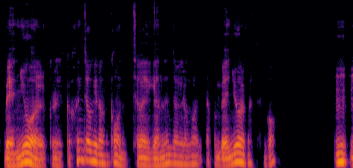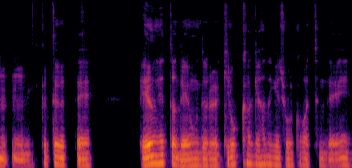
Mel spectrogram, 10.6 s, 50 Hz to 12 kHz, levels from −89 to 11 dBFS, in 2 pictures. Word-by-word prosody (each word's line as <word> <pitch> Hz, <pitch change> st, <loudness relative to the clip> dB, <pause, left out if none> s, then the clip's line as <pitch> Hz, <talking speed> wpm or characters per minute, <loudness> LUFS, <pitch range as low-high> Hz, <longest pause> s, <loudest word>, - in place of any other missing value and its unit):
매뉴얼 95 Hz, +1 st, +6 dB
그러니까 90 Hz, -2 st, -8 dB
흔적이란 150 Hz, -8 st, +1 dB
건, 115 Hz, -9 st, -2 dB
제가 100 Hz, -1 st, 0 dB
얘기한 95 Hz, +1 st, -1 dB
흔적이란 110 Hz, -3 st, -2 dB
건 110 Hz, 0 st, -6 dB
약간 95 Hz, -2 st, -8 dB
매뉴얼 120 Hz, +9 st, +5 dB
같은 120 Hz, -2 st, -10 dB, 0.2 s
거? 105 Hz, +8 st, -5 dB, 0.9 s
음음음. 90 Hz, -11 st, +1 dB
그때그때 95 Hz, -3 st, -2 dB, 0.7 s
대응했던 110 Hz, +1 st, +4 dB
내용들을 85 Hz, 0 st, -1 dB
기록하게 110 Hz, +2 st, -4 dB
하는 105 Hz, 0 st, -4 dB
게 100 Hz, -1 st, -3 dB
좋을 90 Hz, -2 st, -6 dB
것 -, -, -14 dB
같은데 90 Hz, 0 st, -6 dB
100 Hz, 330 characters per minute, -25 LUFS, 90-115 Hz, 0.9 s, 매뉴얼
